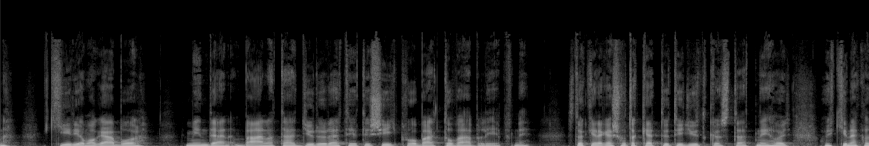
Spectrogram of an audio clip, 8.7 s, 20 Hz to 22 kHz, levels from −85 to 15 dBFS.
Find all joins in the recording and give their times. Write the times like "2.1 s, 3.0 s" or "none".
none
